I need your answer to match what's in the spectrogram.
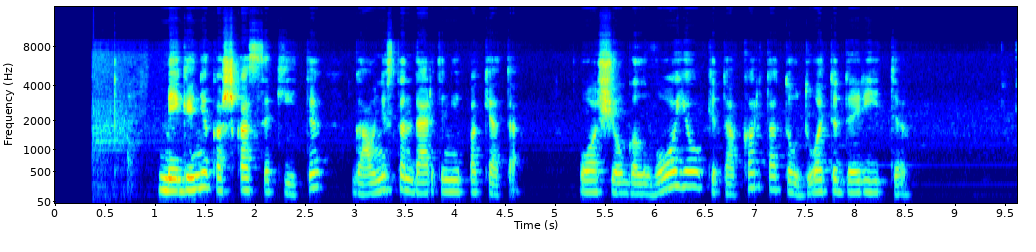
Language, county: Lithuanian, Marijampolė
